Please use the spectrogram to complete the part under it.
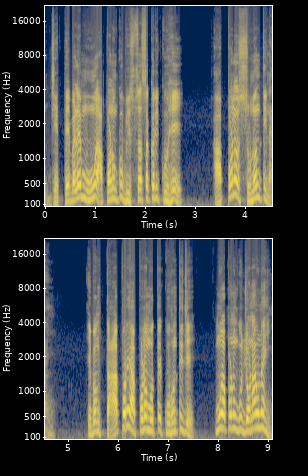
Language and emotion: Odia, disgusted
